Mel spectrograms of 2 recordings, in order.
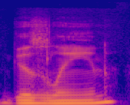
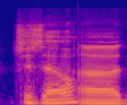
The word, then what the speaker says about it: Ghislaine: Ghislaine. Giselle, Giselle.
